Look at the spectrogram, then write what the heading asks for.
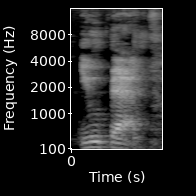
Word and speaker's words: IUPAC: pure and applied and this idea C is pronounced as you pair now this white is ecosystem of nominator four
